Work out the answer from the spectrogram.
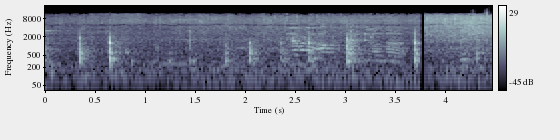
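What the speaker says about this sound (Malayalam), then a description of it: "അതിലേക്ക് നേരത്തെ അരിഞ്ഞു വെച്ച തക്കാളിയും കൂടി ചേർത്ത് നന്നായി ഇളക്കിയെടുക്കുക" Chopped tomatoes for an egg curry sizzle softly in a pan while being stirred, with a few sharp spoon knocks against the pan over the steady frying hiss.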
